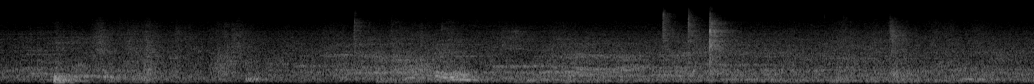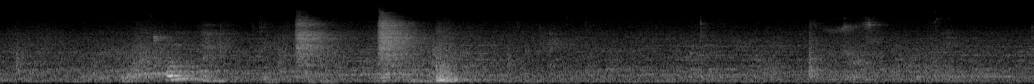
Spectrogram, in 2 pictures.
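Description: A man's hands softly clap and slap together.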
